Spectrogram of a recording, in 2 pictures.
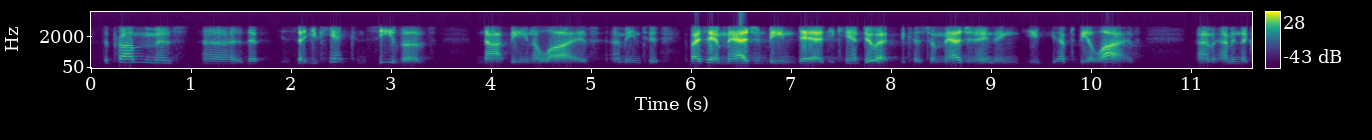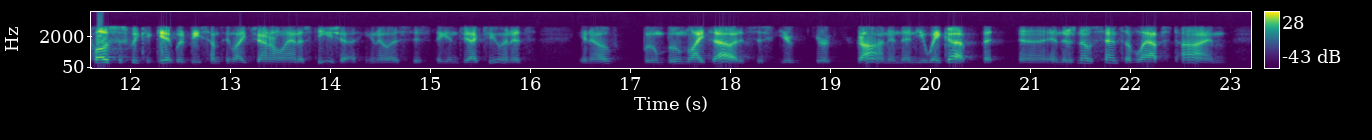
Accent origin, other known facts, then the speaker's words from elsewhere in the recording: California, United States; I'm from Southern California.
